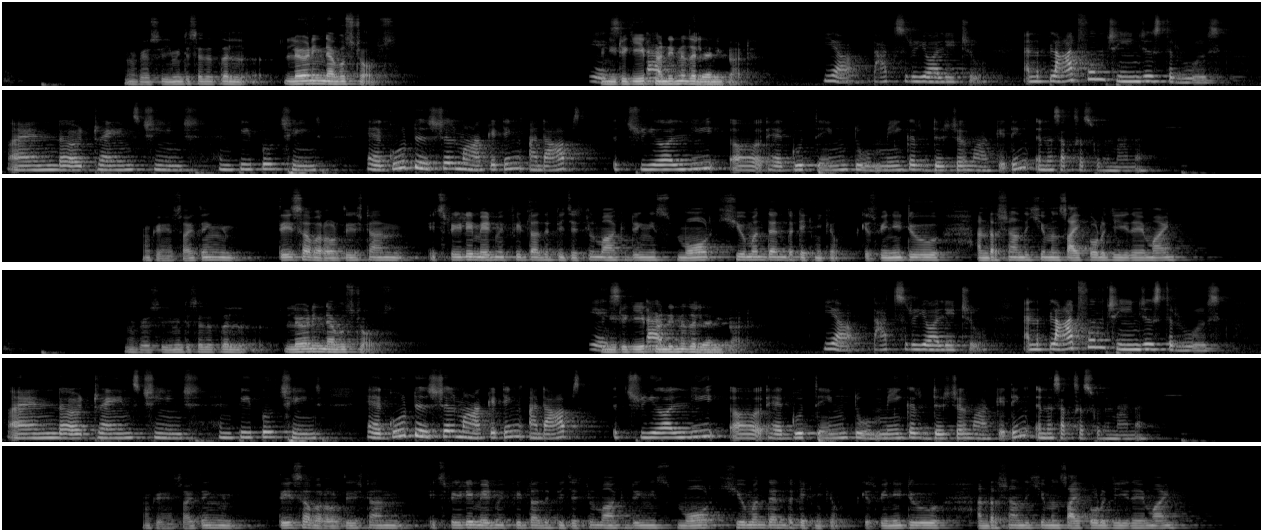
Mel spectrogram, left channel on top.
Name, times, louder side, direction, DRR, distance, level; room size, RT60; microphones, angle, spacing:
voice 1, 1.2-3.9 6.0-7.5 26.6-27.7 27.9-36.9, left 3 dB, 40° left, 11 dB, 0.5 m, -30 dB
voice 2, 5.9-6.2 6.4-6.6 8.2-9.9 10.2-12.2 12.6-15.8 16.2-18.3 18.8-24.0, right 1 dB, 15° right, 11 dB, 0.4 m, -30 dB
10.5 x 10.0 x 4.9 m, 0.92 s
head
